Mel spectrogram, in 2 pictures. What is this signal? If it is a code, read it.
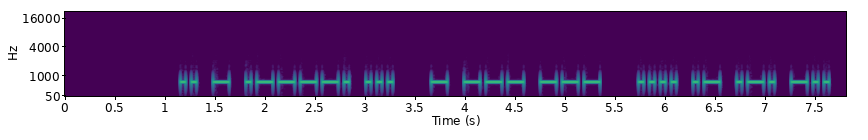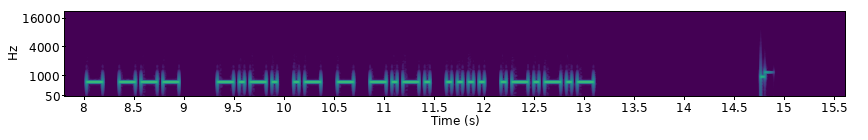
Morse code, heard as a keyed tone, about 22 wpm, 690 Hz. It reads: IT'S TOO HARD TO CATCH.
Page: morse-code-ninja-practice-22wpm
